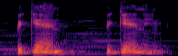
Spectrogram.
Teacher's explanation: This verb has two syllables and the stress is on the final syllable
